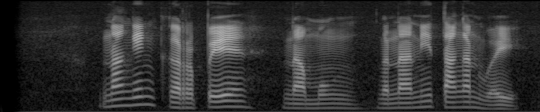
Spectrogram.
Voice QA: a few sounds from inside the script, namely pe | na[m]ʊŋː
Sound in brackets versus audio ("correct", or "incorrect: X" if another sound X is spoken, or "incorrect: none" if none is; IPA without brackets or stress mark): correct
